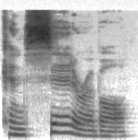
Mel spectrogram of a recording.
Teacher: Do you hear that emphasis on the second syllable and the I as in silver vowel sound?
